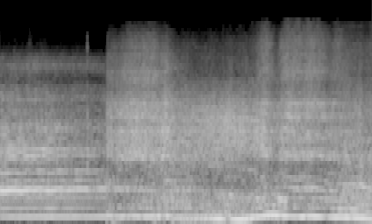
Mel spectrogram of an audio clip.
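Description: A second rally car engine roars as it approaches.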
